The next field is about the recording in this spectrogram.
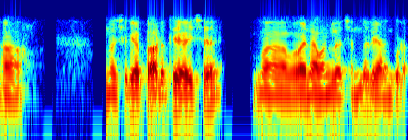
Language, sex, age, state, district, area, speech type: Malayalam, male, 45-60, Kerala, Kottayam, rural, conversation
